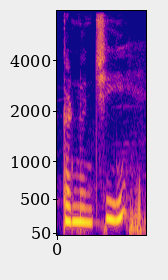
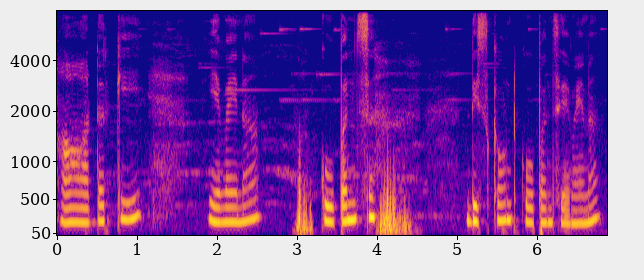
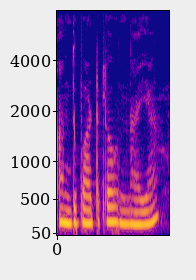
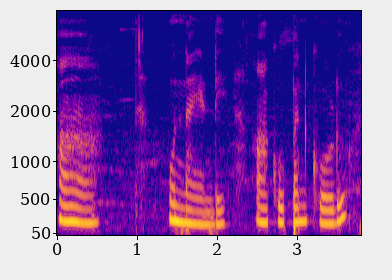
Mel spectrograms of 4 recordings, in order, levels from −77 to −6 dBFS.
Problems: background sounds at intervals, continuous background conversations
